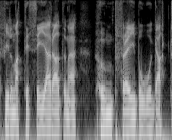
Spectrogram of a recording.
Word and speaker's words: Bogart: Uh, det, det var betoningen Bogart. – Ja, Bogart.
